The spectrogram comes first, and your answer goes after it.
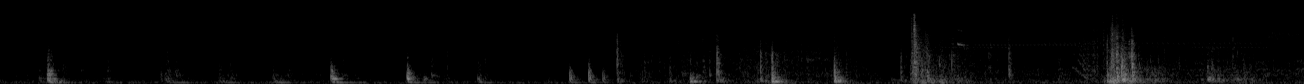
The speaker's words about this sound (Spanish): abre la puerta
